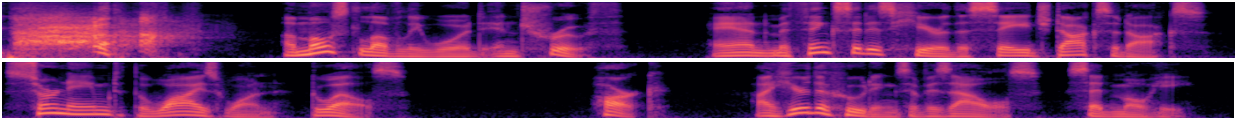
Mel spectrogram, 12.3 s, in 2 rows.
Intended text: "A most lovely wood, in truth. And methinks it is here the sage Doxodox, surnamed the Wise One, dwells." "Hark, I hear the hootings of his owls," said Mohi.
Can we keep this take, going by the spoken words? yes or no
yes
